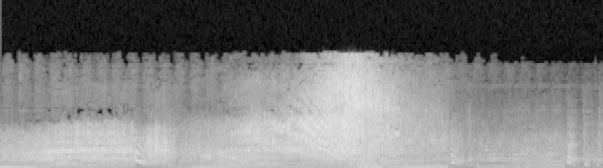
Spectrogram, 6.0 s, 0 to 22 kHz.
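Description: Toyota Supra's 2JZ-GTE inline-six with a T88H single turbo, accelerating hard past. The engine note climbs in steps between gear changes, peaks as the car goes by about three and a half seconds in, then drops away. Music plays underneath.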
